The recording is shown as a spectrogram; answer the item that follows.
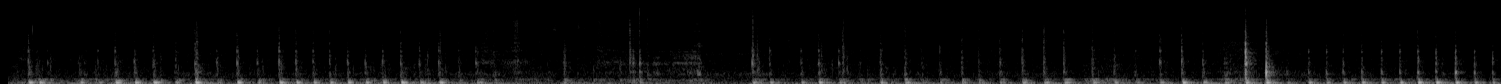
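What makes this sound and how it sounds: Gloved fingertips tap rapidly on the hood and roof of a hollow yellow plastic Camaro model car with black stripes resting on a wooden table. The taps are dull and low-heavy with almost no ring, easing off into a quieter stretch midway before resuming.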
